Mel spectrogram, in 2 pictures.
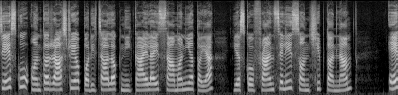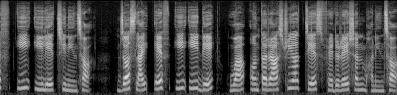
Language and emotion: Nepali, neutral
